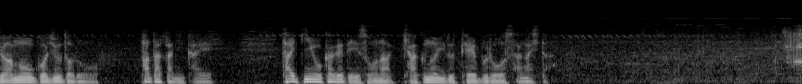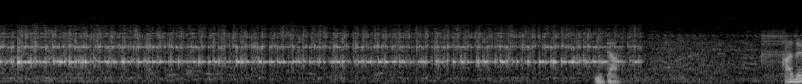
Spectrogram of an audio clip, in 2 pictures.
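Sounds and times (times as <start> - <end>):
electric buzzer ringing: 7.8 - 14.5.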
